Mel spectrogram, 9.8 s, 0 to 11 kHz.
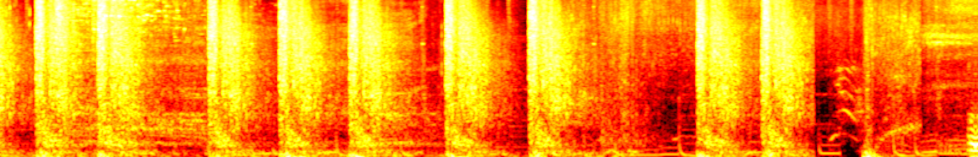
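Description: Shotgun blasts in the hardcore survival game 7 Days To Die, about nine loud booming shots at a steady, roughly once-per-second rhythm, each with a short decaying tail.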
